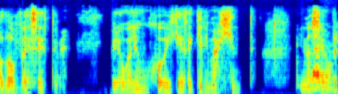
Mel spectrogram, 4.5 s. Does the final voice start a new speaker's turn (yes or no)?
no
